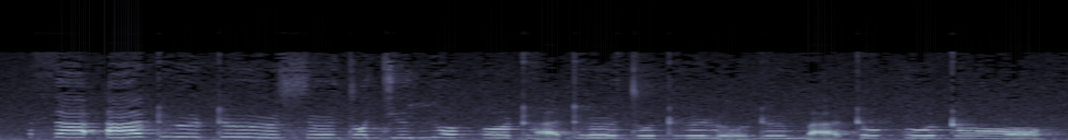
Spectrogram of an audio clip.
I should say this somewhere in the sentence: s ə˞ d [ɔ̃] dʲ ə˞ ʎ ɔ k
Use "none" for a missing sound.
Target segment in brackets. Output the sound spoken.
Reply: ɔ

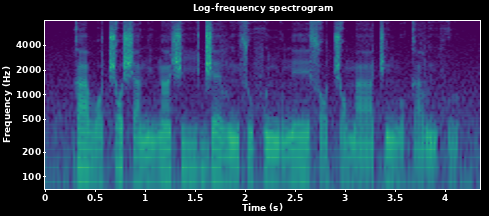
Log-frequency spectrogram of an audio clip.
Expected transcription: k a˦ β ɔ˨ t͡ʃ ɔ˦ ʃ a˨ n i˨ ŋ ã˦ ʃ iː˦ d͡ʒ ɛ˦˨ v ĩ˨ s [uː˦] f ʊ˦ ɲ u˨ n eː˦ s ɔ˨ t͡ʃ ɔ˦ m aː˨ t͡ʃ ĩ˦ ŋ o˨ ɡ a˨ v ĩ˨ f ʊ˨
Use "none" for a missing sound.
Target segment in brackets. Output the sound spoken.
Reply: u˦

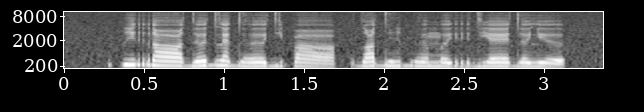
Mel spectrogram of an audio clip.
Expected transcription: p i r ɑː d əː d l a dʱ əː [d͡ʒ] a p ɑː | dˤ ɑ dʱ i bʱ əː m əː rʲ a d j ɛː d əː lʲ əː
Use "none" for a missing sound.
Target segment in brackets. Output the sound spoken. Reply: dʲ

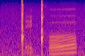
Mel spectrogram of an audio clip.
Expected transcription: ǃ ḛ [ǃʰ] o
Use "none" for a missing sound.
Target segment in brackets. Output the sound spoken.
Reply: ǃʰ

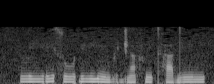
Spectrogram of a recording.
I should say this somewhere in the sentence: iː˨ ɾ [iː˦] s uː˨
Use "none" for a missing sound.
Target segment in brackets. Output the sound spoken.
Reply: i˦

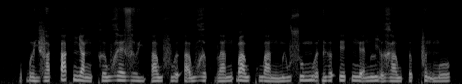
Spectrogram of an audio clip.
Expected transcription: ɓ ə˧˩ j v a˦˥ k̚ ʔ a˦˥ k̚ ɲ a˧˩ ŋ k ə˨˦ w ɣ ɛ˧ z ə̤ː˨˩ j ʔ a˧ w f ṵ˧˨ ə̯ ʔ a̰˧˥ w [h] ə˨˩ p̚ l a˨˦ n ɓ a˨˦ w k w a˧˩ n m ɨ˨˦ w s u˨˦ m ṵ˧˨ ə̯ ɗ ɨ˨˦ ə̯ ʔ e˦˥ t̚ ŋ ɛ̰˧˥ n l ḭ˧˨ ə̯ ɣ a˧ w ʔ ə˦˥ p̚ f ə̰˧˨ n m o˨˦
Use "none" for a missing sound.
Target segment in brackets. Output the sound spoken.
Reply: ɣ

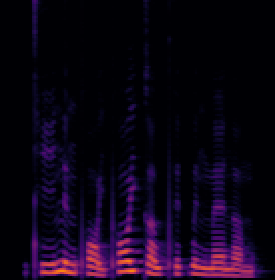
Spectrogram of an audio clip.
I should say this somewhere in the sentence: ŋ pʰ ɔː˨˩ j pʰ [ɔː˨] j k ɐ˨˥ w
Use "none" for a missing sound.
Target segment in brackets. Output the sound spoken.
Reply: ɔː˥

